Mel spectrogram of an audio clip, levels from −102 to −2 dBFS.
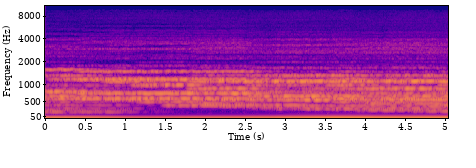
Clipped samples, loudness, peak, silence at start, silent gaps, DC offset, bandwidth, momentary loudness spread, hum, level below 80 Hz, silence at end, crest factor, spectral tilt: under 0.1%; -34 LUFS; -20 dBFS; 0 s; none; 1%; 9.6 kHz; 3 LU; none; -74 dBFS; 0 s; 12 dB; -5 dB/octave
